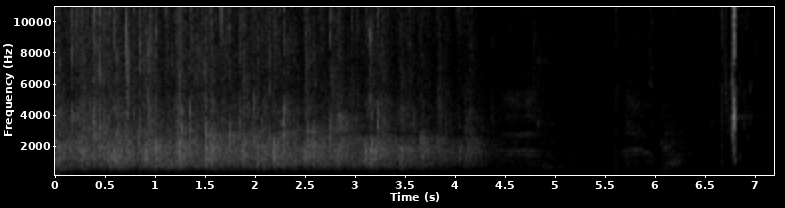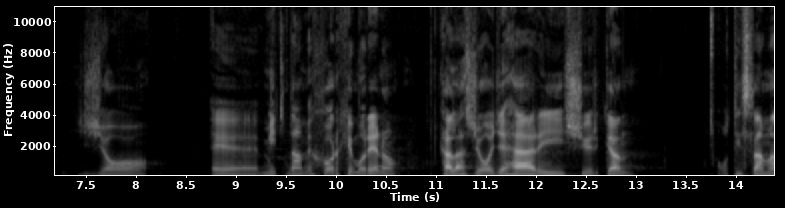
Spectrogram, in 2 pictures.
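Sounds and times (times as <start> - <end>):
audience applause: 0.0 - 4.5
speech: 7.6 - 8.2, 8.8 - 13.0, 13.8 - 14.3.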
